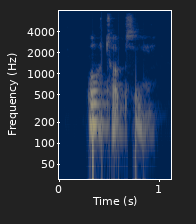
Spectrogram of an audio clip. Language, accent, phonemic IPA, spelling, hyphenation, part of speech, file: English, Southern England, /ˈɔː.tɒp.si/, autopsy, au‧top‧sy, noun / verb, LL-Q1860 (eng)-autopsy.wav
- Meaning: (noun) 1. A dissection performed on a cadaver to find possible cause(s) of death 2. An after-the-fact examination, especially of the causes of a failure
